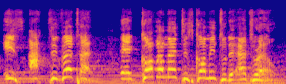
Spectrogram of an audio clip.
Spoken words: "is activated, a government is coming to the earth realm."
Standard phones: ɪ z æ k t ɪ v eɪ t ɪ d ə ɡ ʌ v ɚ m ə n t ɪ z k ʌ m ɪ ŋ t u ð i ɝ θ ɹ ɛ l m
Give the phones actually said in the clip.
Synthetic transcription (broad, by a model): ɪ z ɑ k t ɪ v eɪ t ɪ d ə ɡ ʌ v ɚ m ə n t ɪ s k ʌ m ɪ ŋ t u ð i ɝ t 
